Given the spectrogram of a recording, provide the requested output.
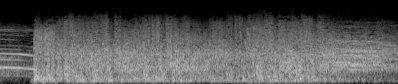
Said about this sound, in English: And it's not just one shot. They open fire and they continue firing at this screaming, panicked crowd, totally defenseless, and they shoot them down.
